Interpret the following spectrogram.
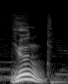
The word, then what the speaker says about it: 윤: 여기 보시면 흙이 있는데요 많은 분들이 아마 그 윤 이제 윤이라고 읽거든요 연이라고 읽으실 수도 있고 뭐 여러가지 방법으로 읽을 수 있는데 그 유년근 화백 님의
